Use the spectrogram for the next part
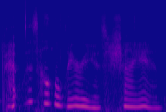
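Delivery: amused, words coming out through laughter; laughing. Real, not acted. Streamer telling a viewer the joke landed, laughing. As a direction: say it while still giggling.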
